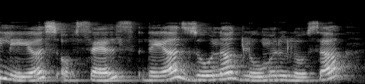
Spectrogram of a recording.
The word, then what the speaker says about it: zona glomerulosa: They are zona glomerulosa, zona fasciculata and zona reticularis. திருப்பி படிக்கிறேன், just note down the pronunciation. 3 types of cells வந்து adrenal cortexல இருக்கு. They are zona glomerulosa, zona fasciculata and zona reticularis.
